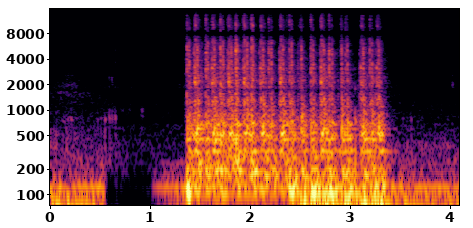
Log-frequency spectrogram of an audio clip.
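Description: A Royal HHE typewriter clatters with a quick run of crisp, close key strikes lasting about two seconds, heard alone with no talk.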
